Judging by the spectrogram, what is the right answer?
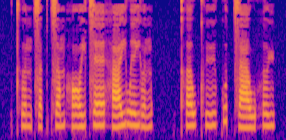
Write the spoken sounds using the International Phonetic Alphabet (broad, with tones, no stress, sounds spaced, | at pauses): t̪ʰ ɵ˨ n t͡s ɐ˨ k̚ t͡s ɐ˨˧ m h ɔː˨˧ j t͡s ɛː˧ h aː˨˥ j w e˧ j ɵ˨˧ n | kʰ ɐ˨˧ w kʰ yː˨˧ kʷ ɐ˥ t̚ t͡s aː˨ w h ɵ˧ ɥ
